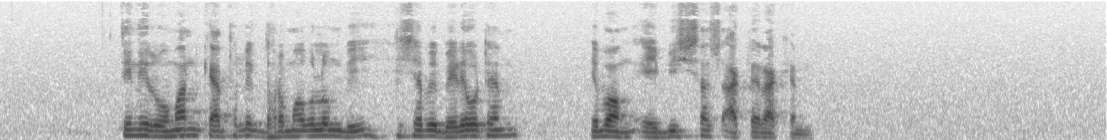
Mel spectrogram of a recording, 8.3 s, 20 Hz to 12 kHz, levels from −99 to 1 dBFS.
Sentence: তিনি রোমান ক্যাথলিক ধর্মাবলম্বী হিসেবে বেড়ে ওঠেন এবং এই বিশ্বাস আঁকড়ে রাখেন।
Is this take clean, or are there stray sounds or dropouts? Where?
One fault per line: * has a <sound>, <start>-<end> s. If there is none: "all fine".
all fine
